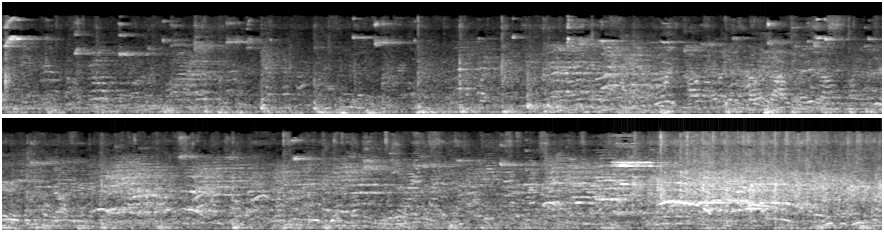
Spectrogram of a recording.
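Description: A basketball dribbled and bouncing on a hardwood gym floor during a game, with spectators' voices in the stands, which grow louder near the end.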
